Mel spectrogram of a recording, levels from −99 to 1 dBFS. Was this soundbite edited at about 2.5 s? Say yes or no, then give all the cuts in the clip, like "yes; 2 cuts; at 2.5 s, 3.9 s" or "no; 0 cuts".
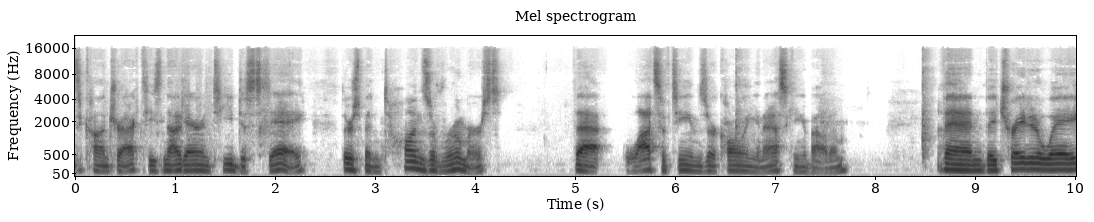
no; 2 cuts; at 1.1 s, 8.6 s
